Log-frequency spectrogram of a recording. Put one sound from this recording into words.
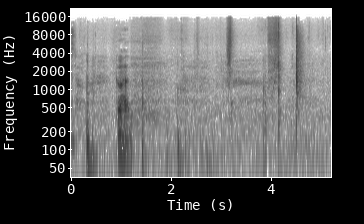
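Cards shuffle and riffle in hands.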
